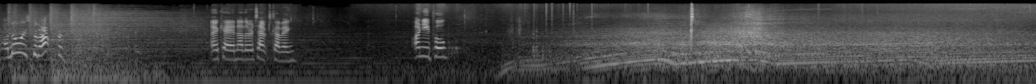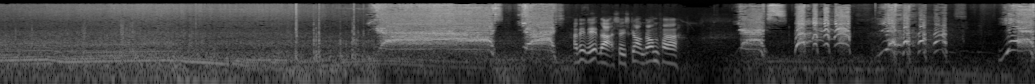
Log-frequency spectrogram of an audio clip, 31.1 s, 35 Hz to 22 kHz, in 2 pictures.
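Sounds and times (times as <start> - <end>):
car engine accelerating: 6.7 - 22.0.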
